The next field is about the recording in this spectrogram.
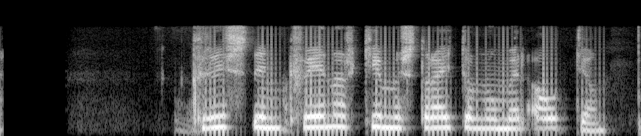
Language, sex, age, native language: Icelandic, male, 12, Icelandic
